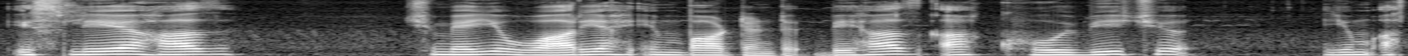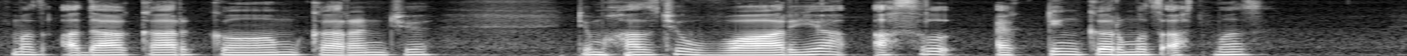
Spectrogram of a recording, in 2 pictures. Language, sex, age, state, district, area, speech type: Kashmiri, male, 30-45, Jammu and Kashmir, Shopian, rural, spontaneous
